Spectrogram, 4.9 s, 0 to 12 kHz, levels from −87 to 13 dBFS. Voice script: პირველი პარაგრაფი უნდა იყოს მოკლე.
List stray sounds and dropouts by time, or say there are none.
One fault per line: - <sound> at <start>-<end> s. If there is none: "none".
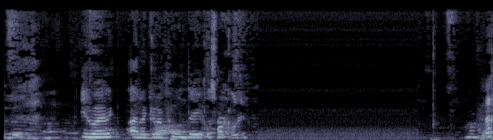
none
